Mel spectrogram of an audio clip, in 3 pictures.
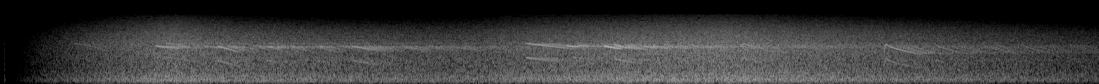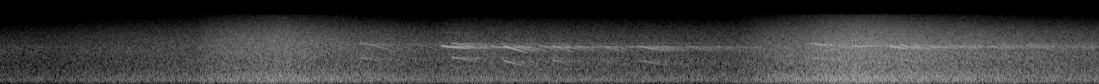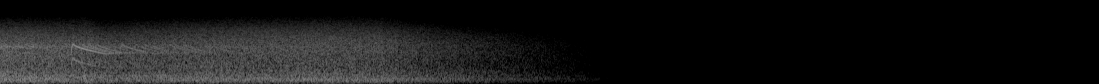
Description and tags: ARTIFICIAL NATURE
An artificially generated ambiance of earths beaches With seagull sounds. This is perfect if your looking for wave and beach sounds that are not necessarily "Real". Can be used to accentuate your environment in any project you desire! Comment for more sounds like these :)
